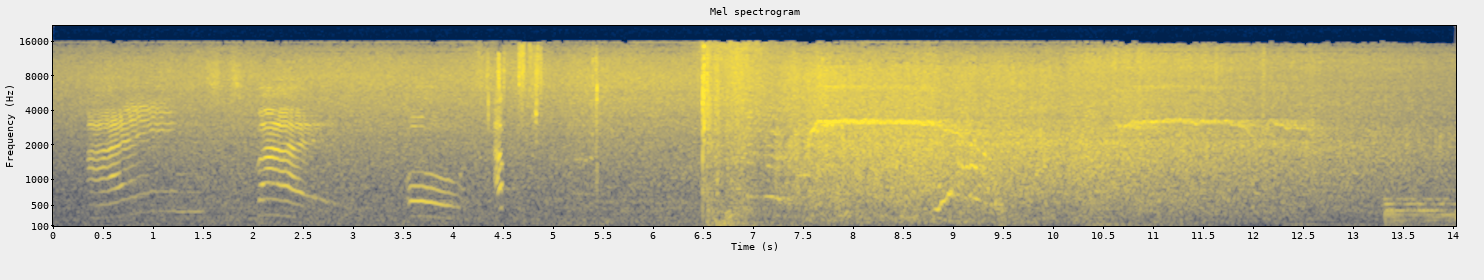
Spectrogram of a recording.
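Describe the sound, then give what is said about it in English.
A sharp splash cuts in halfway through as a diver enters a pool, then gives way to a steady, churning wash of underwater bubbling, picked up by a microphone at the bottom of the pool, that lasts to the end. Short chirpy tonal calls come before it. “When the athlete goes under the water, we shift the perspective to just them and the underwater sound. You hear the bubbles.”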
